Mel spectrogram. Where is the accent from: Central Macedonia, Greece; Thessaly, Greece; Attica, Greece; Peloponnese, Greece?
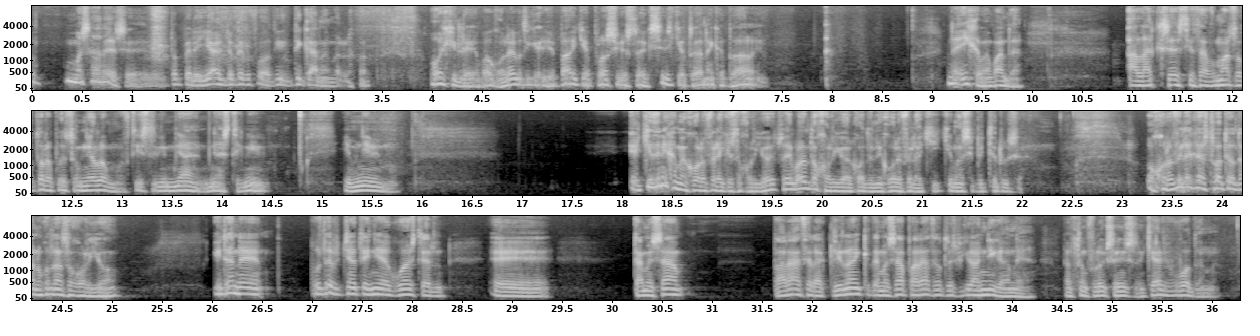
Central Macedonia, Greece; Doumpia; γιατί το χωριό μου βγάζει ένα καταπληκτικό νερό, τα Δουμπιά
